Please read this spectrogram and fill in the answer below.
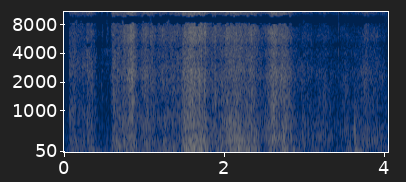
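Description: Plastic shopping bag rustling and crinkling as a hand rummages in it, in irregular bursts that are loudest in the middle and fade towards the end.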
